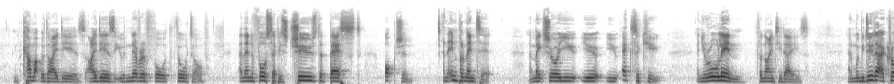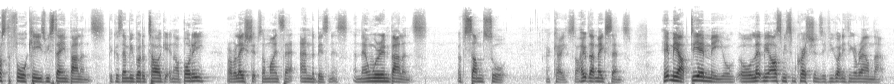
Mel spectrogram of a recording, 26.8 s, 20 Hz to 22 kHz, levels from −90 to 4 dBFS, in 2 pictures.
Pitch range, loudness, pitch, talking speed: 145-165 Hz, -25 LUFS, 155 Hz, 230 wpm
